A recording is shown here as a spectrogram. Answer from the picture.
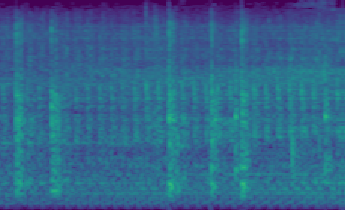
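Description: A small engine running steadily in the background, with a quick, irregular run of sharp clicks and knocks over it.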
